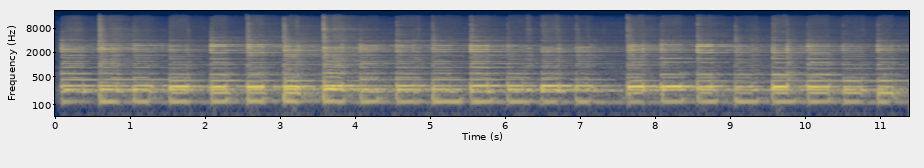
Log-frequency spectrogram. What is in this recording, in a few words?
jazz blues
